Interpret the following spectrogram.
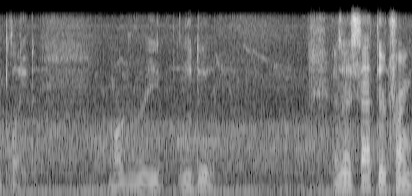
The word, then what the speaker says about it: LeDoux: her name plate Marguerite LeDoux as I SAT there trying to figure out how to pronounce her name miss Peterson said Marguerite LeDoux and she straightened up in her seat she pronounced it ledoux it says here you're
